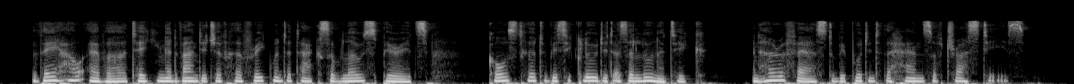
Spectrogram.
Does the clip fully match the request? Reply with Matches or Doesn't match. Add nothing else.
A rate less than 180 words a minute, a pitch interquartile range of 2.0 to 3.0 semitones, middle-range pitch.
Matches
